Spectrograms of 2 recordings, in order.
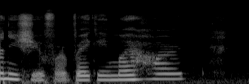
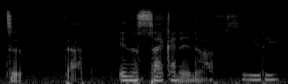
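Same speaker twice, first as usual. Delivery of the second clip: whisper; 15 dB quieter, faster than usual. Acted. Teasing aside about the contract.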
